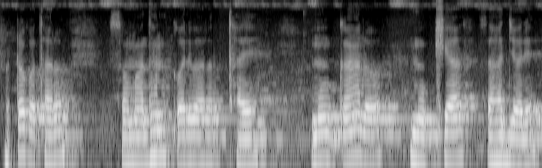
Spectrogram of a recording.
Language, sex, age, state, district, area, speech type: Odia, male, 18-30, Odisha, Boudh, rural, spontaneous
